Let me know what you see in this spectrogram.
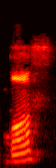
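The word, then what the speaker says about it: قاف: Kalau qof, nah dia pangkal lidah menyentuh bagian lunak atau bagian yang lembut. Makanya dia terdengar qo qi, qu beda lagi kalau kaf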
